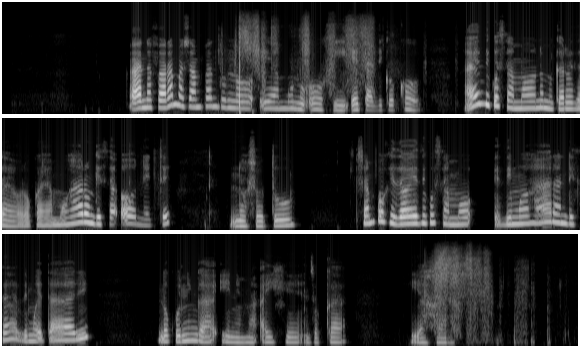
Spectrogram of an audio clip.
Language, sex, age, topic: Oshiwambo, female, 25-35, agriculture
